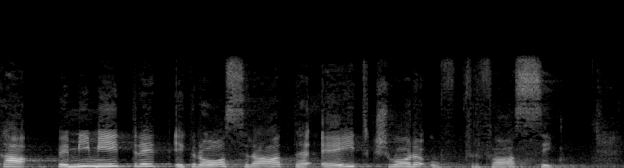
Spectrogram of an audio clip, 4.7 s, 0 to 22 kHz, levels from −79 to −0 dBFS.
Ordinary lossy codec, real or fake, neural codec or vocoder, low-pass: none; fake; vocoder, 44.1 kHz, 128 mel bands every 256 samples, BigVGAN v2; 14.4 kHz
